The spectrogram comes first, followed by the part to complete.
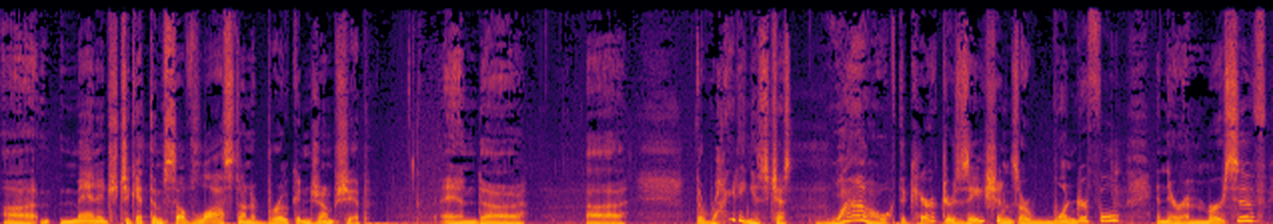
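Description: A man hosting a casual interview, speaking in an appreciative, halting way. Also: mid-range voice, huge pitch swings, a little mellow, husky. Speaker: interview host.

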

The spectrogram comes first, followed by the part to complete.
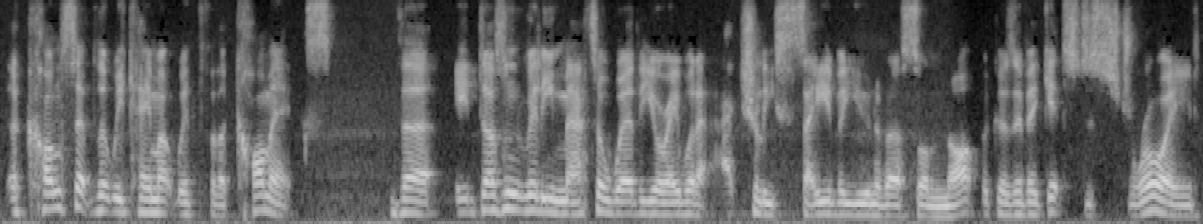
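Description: A man's voice: mid-range voice, fairly bright tone. A man in a casual interview, talking as a comedy writer in an enthusiastic, discursive, geeky way.

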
